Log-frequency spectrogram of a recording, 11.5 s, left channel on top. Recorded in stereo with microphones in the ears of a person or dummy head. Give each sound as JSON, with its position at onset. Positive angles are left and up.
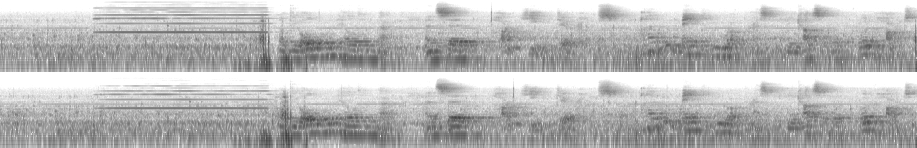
{"t": 1.2, "sound": "a violin", "side_deg": 45, "distance_m": 0.8}
{"t": 3.5, "sound": "a man speaking", "side_deg": 25, "distance_m": 6.0}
